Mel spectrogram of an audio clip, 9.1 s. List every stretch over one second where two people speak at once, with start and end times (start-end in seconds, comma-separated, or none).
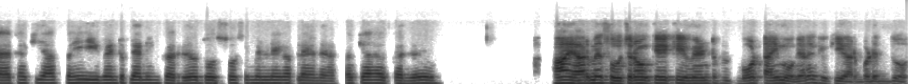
none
